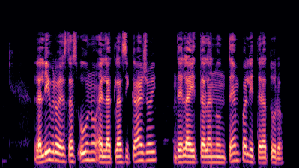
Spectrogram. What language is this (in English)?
Esperanto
